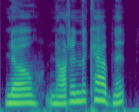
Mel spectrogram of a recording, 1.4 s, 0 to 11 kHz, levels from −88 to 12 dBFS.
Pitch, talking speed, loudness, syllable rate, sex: 200 Hz, 170 wpm, -16 LUFS, 6.0 syllables/s, female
